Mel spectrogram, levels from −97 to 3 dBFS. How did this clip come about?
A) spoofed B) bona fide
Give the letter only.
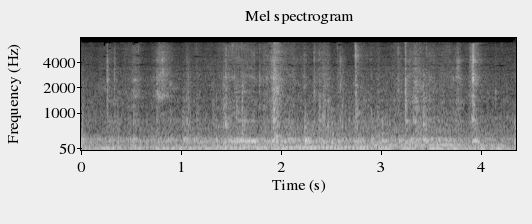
A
